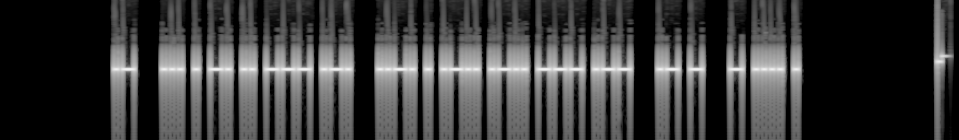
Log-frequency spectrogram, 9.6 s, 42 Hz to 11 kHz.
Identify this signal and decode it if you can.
Morse code, heard as a keyed tone, about 28 wpm, 700 Hz. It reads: A SENIOR FELLOW AT THE
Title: Sets of 5 Words Encore 30wpm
